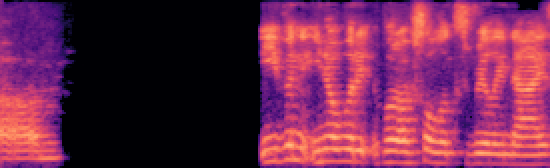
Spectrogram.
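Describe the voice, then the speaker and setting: A woman with an American accent. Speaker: product presenter. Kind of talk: webinar Q&A. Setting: online webinar.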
